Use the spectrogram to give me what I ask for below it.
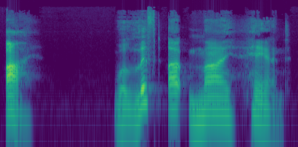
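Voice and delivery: slow, weighty reading of the verse; solemn scripture reading. Acted. Preacher reading Isaiah to the congregation, solemn and slow. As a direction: lay each phrase down with gravity.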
